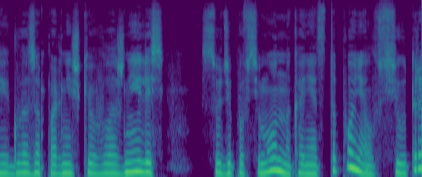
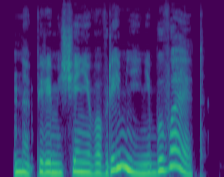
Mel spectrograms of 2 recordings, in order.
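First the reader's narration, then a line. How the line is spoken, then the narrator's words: Vexed self-convincing exclamation. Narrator (Russian): с досадой воскликнул, словно убеждая самого себя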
